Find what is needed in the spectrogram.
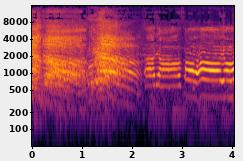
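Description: Kiyari work song in call and response: the mikoshi bearers answer twice with a loud group shout that slides down in pitch, then a lead singer through a megaphone sings long held notes.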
